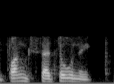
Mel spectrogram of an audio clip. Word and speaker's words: Punxsutawney: D'abord, je veux que tu me dises, ben, prononce-moi le donc comme il faut le nom de la ville. – C'est Punxsutawney.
